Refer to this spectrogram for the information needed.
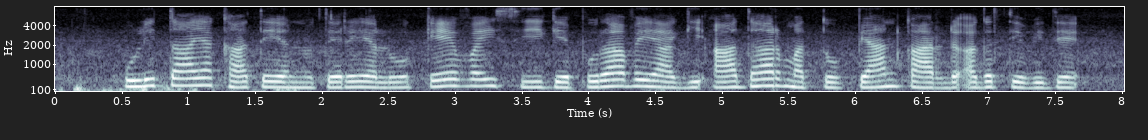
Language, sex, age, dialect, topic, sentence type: Kannada, female, 18-24, Coastal/Dakshin, banking, statement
